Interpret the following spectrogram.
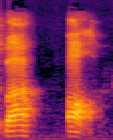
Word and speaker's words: Baal: So it's Baal, two syllables.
